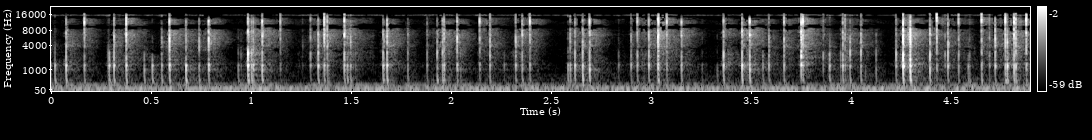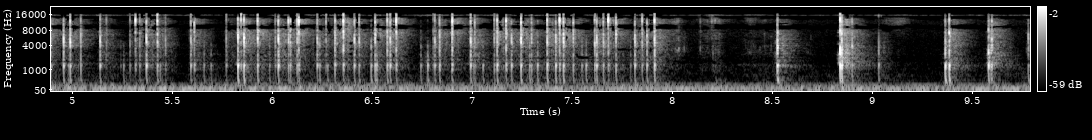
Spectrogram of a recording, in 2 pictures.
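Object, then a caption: Clear plastic phone case with glitter. Long nails on both hands scratch and tap rapidly across the back of a hollow, clear plastic phone case filled with gold glitter. The result is a dense stream of sharp, bright clicks and scratchy rustling that stop dead with no ring, over a steady low hum.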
